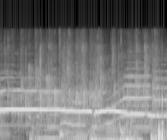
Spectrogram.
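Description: An audience claps steadily for a few seconds, a dense wash of applause with a sustained high-pitched tone ringing through it, holding a fairly even level throughout.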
